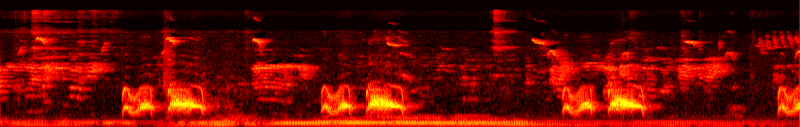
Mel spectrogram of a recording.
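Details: Spotted dove cooing as a lure to attract wild birds: paired low coos, short then long and rolling, repeating every three seconds or so over a low hum and scattered birds chirping.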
